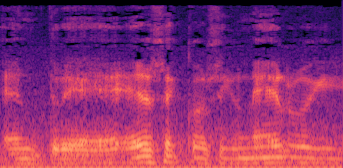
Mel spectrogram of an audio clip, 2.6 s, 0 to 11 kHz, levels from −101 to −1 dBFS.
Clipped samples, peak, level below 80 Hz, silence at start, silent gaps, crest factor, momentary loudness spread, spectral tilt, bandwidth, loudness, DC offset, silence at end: under 0.1%; -6 dBFS; -42 dBFS; 0 s; none; 18 dB; 6 LU; -6.5 dB/octave; 10 kHz; -24 LUFS; 2%; 0 s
